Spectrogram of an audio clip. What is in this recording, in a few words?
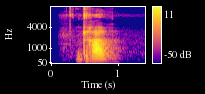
"grave", French; slang words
